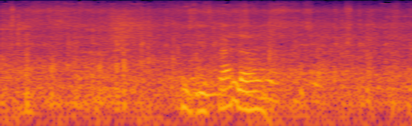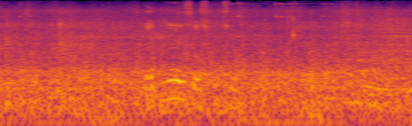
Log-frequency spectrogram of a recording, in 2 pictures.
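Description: Steady hubbub of a busy airport terminal hall, with short bits of nearby talk about two and six seconds in.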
